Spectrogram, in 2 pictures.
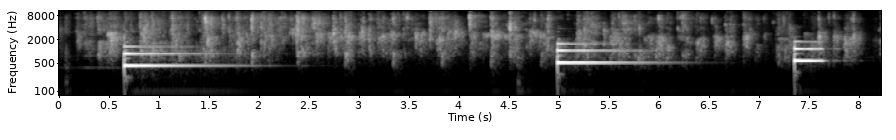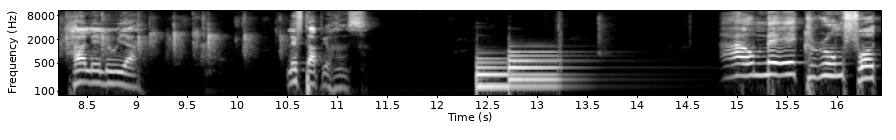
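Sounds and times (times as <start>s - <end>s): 
audience clapping hands: 0.0s - 11.0s
speech: 8.4s - 9.1s, 10.5s - 11.3s, 12.4s - 12.6s, 15.2s - 16.4s.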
